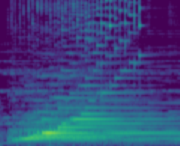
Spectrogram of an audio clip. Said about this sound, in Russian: Жук жужжит. Пчела жужжит.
